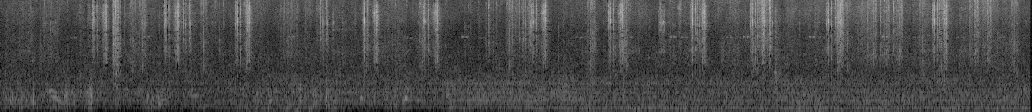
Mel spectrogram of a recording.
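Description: Steady low background noise with irregular small clicks and crackles scattered throughout.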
